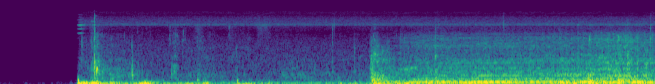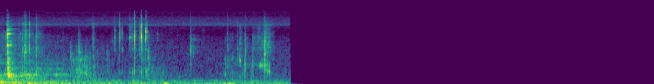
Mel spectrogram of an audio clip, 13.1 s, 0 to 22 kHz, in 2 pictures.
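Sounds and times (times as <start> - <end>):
motor hum: 3.7 - 9.1.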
